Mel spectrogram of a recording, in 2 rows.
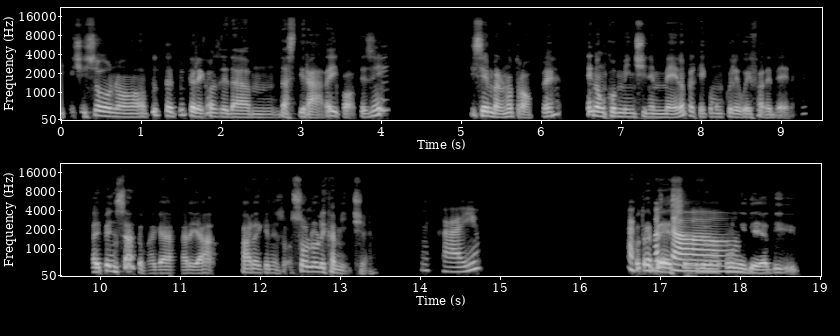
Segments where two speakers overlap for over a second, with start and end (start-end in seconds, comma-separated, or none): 16.6-18.0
